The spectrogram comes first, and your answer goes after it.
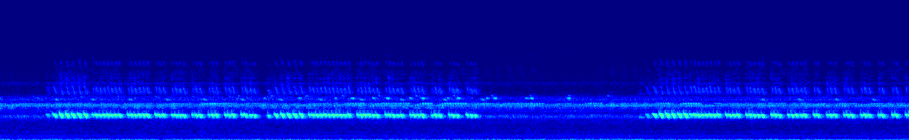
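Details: Autumn insects singing: a high, rapidly pulsing trill in bursts of roughly two seconds, separated by short pauses. A second steady, thin, high ringing hum continues throughout.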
